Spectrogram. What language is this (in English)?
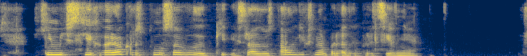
Russian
